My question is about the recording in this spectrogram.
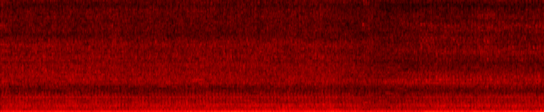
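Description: Small motorboat's engine running steadily at speed, a low drone with a short dip in level about four seconds in.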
